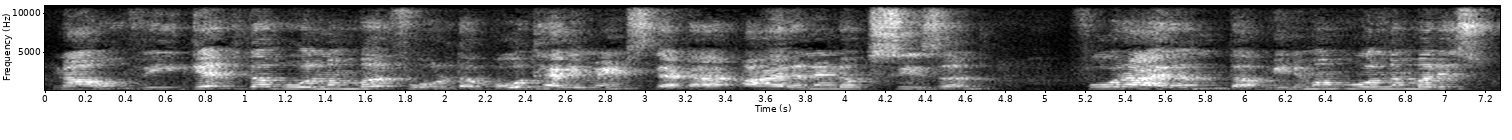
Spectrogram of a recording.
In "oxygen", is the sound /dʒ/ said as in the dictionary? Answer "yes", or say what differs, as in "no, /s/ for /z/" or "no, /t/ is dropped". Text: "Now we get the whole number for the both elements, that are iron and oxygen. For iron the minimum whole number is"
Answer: no, /z/ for /dʒ/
